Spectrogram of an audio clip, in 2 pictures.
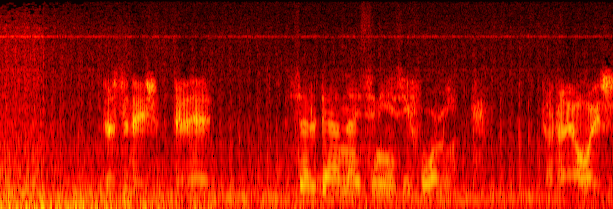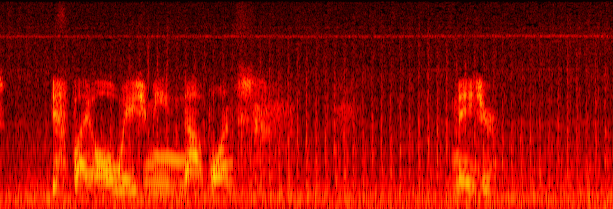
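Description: A man speaks tensely over a headset radio.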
